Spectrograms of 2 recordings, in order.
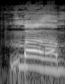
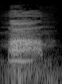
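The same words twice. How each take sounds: First: It is a loud, yelled whisper. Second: It is a quiet whisper.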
